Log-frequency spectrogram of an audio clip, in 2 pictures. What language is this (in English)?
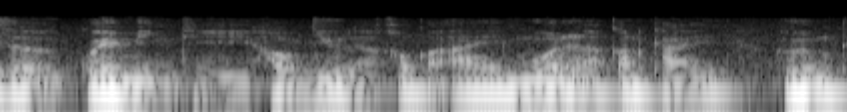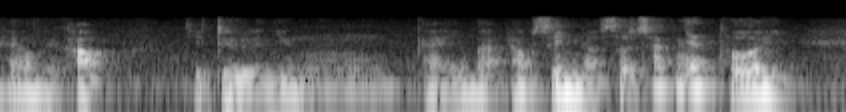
Vietnamese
